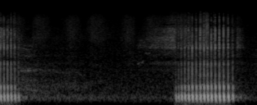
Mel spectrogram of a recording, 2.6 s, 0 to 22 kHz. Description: Adorable SNORING Pug catches 40 winks on the couch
